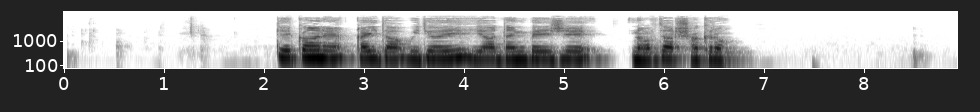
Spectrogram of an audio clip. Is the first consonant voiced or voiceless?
voiceless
